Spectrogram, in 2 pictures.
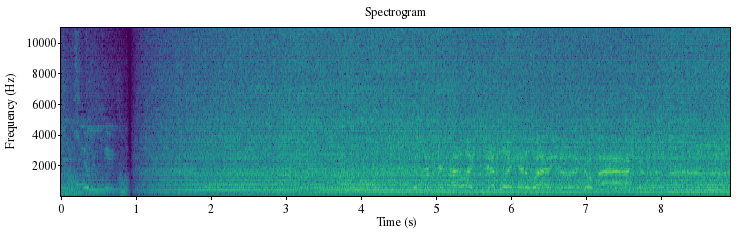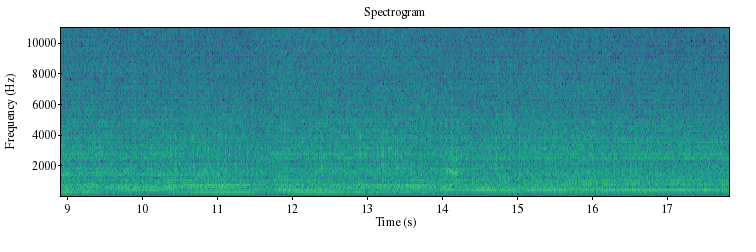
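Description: An electric sander whirs steadily on wood.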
